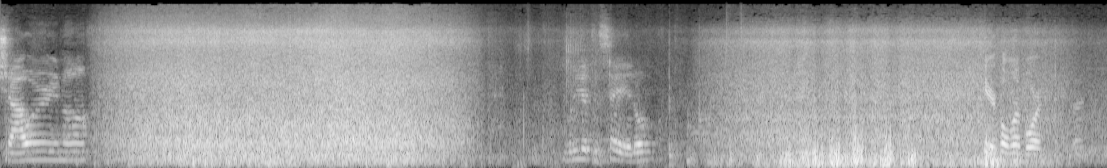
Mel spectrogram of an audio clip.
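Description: Waves wash and break on a shore.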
